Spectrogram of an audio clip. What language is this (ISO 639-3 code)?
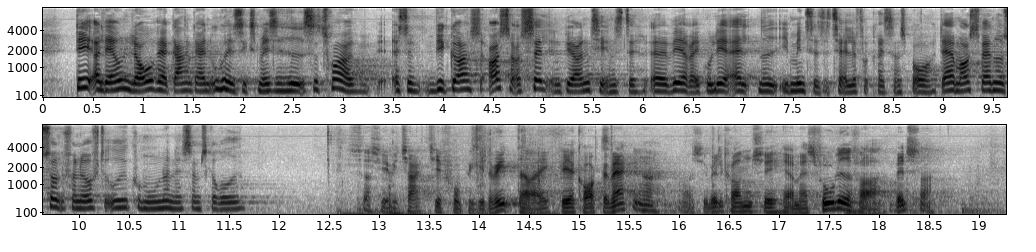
dan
